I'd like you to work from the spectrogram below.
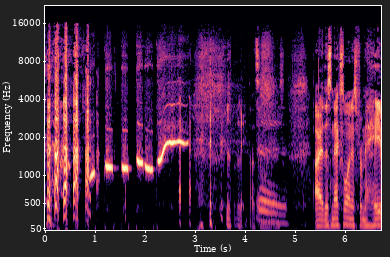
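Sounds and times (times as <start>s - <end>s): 
speech: 0.0s - 0.4s, 5.4s - 6.7s
laughter: 0.0s - 1.2s, 2.4s - 4.8s
person whistling a short tune: 0.8s - 3.0s.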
